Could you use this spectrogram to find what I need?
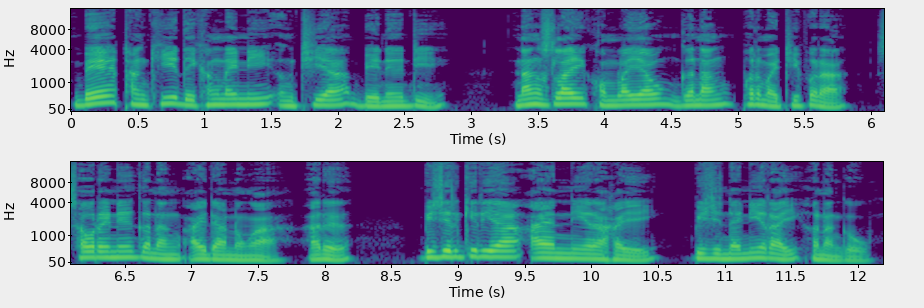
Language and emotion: Bodo, neutral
